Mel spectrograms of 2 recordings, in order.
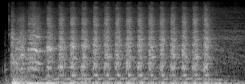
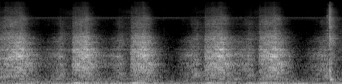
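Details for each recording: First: Honda Del Sol project car (not yet turbocharged) with a newly installed lithium battery: quick, even starter chug that cranks the engine extra fast. The battery is strong, but the fuel pump is not heard priming. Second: Honda Del Sol project car abandoned for years: slow dragging starter cranking about once every half second with no catch; battery dead and won't hold a charge after one recharge, believed bad.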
